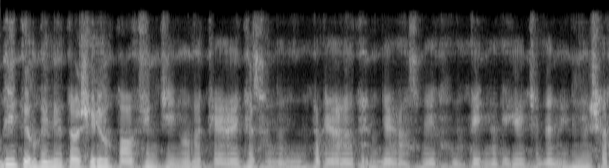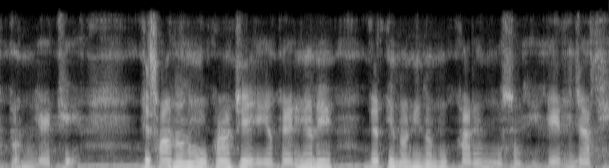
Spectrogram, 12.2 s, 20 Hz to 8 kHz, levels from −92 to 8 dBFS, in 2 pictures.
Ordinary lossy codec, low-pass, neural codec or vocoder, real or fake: none; 7.2 kHz; autoencoder, 22.05 kHz, a latent of 192 numbers a frame, VITS, trained on one speaker; fake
